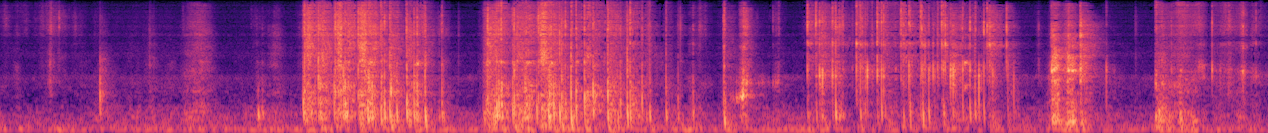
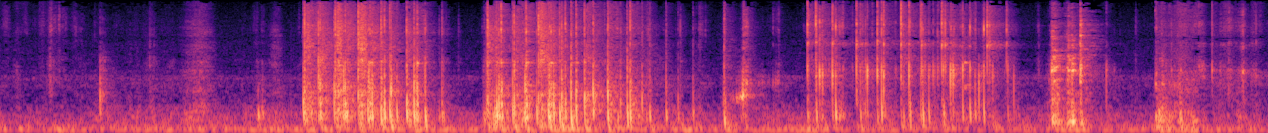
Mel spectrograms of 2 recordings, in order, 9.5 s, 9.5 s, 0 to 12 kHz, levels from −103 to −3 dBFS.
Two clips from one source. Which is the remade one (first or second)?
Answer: first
